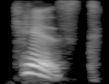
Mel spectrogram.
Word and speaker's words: kissed: Correct pronunciation, looked. Correct pronunciation for the second one, kissed. With T. ed sound like a T.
